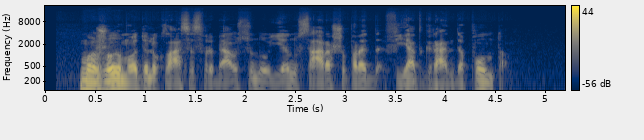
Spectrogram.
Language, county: Lithuanian, Kaunas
